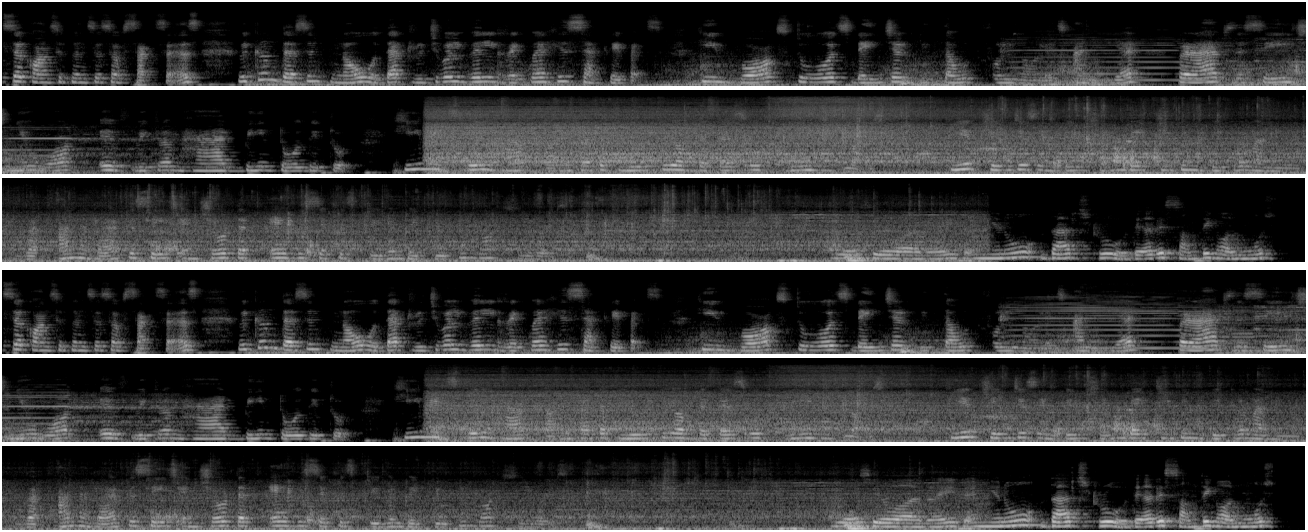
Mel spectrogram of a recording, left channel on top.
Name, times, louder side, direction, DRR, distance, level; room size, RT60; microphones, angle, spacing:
voice 1, 0.0-11.4 11.8-13.7 14.0-31.7 32.6-32.7, equal, 5° right, 1.3 m, -30 dB
sound 1, 2.4-14.8, left 2 dB, 70° left, 1.0 m, -39 dB
sound 2, 10.0-15.2, right 3 dB, 55° right, 0.8 m, -39 dB
sound 3, 17.2-36.0, left 3 dB, 30° left, 1.3 m, -31 dB
voice 2, 34.4-38.8, right 4 dB, 35° right, 0.3 m, -25 dB
9.9 x 4.2 x 4.9 m
head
